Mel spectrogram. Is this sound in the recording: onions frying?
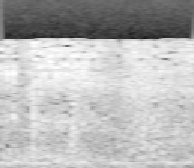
no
